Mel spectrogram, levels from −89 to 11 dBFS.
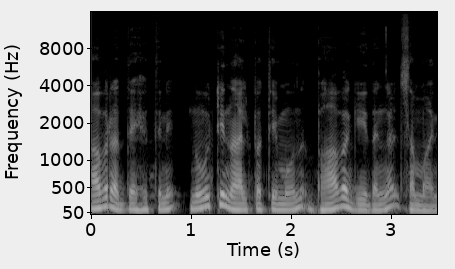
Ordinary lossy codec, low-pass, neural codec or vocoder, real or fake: Opus, 32 kbps; 14.4 kHz; none; real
